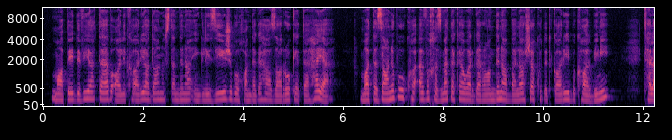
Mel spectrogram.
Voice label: kurdish kurmanji; public schools; going to a public school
